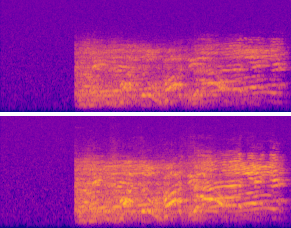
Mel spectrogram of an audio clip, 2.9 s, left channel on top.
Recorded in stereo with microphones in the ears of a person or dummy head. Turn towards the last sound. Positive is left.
turn(degrees=-75)  # may be behind; listen again after turning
